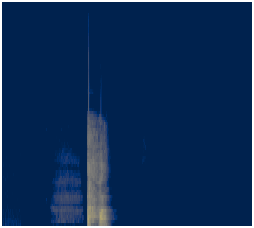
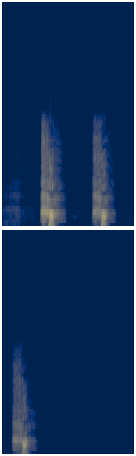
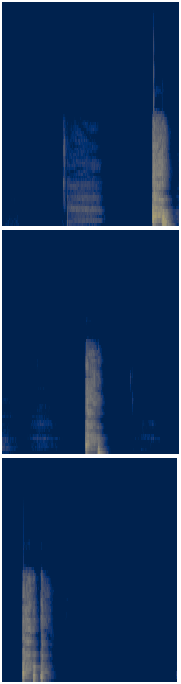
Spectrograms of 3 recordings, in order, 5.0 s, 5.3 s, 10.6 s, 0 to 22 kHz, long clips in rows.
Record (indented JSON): {
  "cough_length": "5.0 s",
  "cough_amplitude": 26178,
  "cough_signal_mean_std_ratio": 0.2,
  "exhalation_length": "5.3 s",
  "exhalation_amplitude": 23862,
  "exhalation_signal_mean_std_ratio": 0.27,
  "three_cough_length": "10.6 s",
  "three_cough_amplitude": 26461,
  "three_cough_signal_mean_std_ratio": 0.21,
  "survey_phase": "beta (2021-08-13 to 2022-03-07)",
  "age": "45-64",
  "gender": "Female",
  "wearing_mask": "No",
  "symptom_none": true,
  "smoker_status": "Never smoked",
  "respiratory_condition_asthma": false,
  "respiratory_condition_other": false,
  "recruitment_source": "REACT",
  "submission_delay": "2 days",
  "covid_test_result": "Negative",
  "covid_test_method": "RT-qPCR",
  "influenza_a_test_result": "Negative",
  "influenza_b_test_result": "Negative"
}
